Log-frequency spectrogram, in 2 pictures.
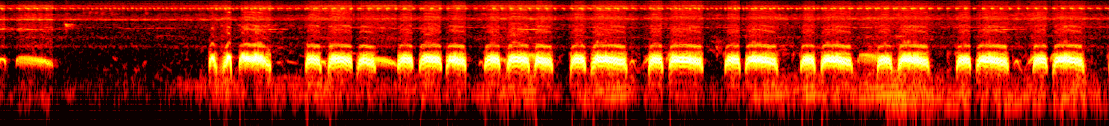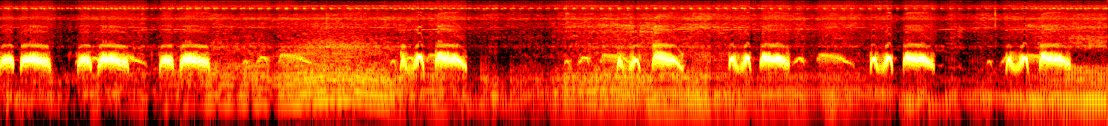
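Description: Spotted dove cooing: a long run of evenly spaced coo notes, about two a second, with a break of a few seconds past the middle before the notes resume. A low rumble runs underneath in the later part.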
